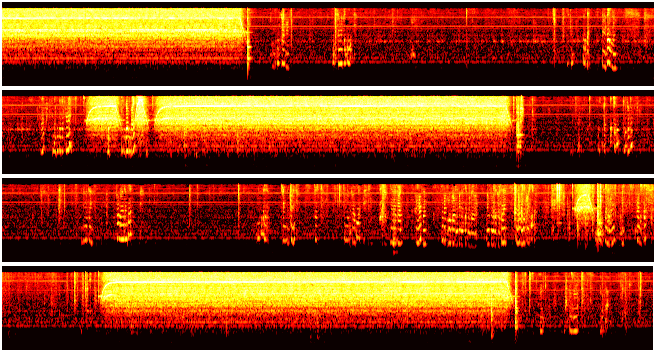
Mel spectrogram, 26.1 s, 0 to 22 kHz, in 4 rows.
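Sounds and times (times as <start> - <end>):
hot-air blower hissing and whining: 0.0 - 2.5, 7.4 - 11.8, 20.5 - 24.8.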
